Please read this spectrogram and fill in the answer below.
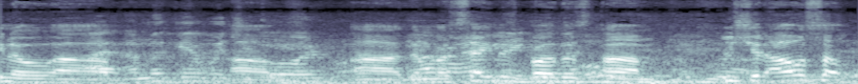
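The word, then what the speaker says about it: Marsalis: Mercedes brothers, you know, uh get uh the Marcelis brothers. Um you should also look Glenn Davis, the rebirth brass band. Other people say Marcales.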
